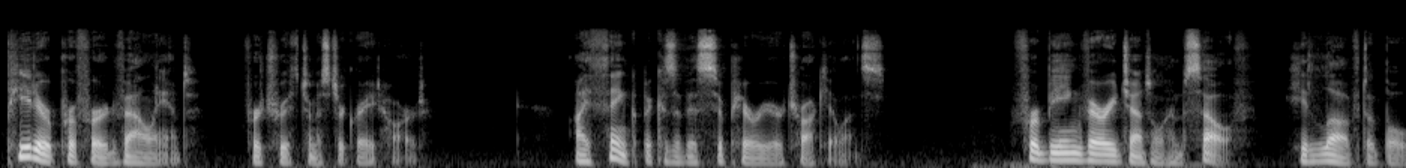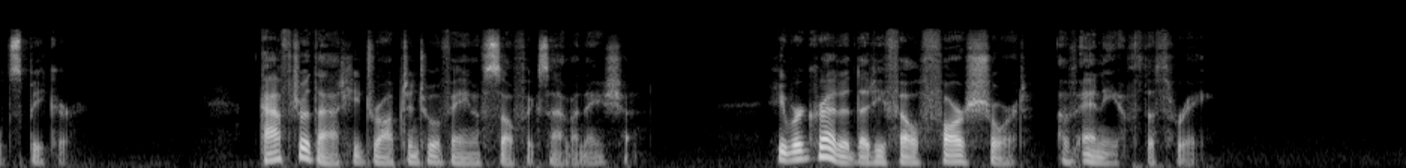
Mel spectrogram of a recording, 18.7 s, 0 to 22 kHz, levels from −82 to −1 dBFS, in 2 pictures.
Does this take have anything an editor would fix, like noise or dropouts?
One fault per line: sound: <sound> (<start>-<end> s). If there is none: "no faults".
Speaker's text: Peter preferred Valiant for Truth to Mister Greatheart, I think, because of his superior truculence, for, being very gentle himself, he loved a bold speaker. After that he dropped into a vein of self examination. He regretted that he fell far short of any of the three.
no faults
